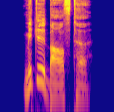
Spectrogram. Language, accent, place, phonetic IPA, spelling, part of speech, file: German, Germany, Berlin, [ˈmɪtl̩baːɐ̯stə], mittelbarste, adjective, De-mittelbarste.ogg
- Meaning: inflection of mittelbar: 1. strong/mixed nominative/accusative feminine singular superlative degree 2. strong nominative/accusative plural superlative degree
